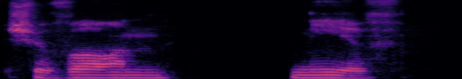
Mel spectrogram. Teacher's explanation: They have BH, MH, they sound like V.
